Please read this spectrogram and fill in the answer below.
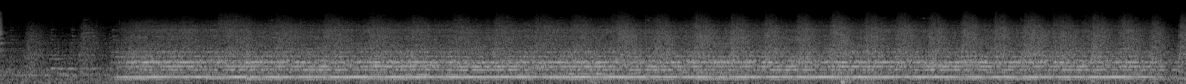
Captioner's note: Frisco 1522 whistle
